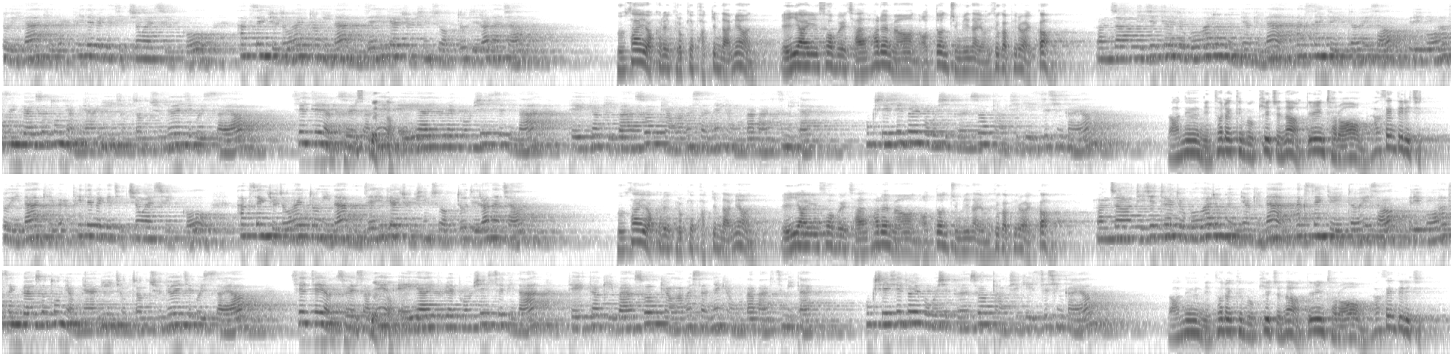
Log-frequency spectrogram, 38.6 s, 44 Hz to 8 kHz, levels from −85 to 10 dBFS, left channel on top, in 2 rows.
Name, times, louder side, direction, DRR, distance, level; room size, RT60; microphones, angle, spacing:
voice 1, 0.0-7.0 14.6-22.6 23.2-26.5 26.9-30.1 30.8-33.9, right 1 dB, 55° right, 0 dB, 3.8 m, -32 dB
voice 2, 8.2-10.0 10.4-14.0 24.2-24.5 34.9-38.2, left 2 dB, 55° left, 10 dB, 0.8 m, -29 dB
28.5 x 13.5 x 7.5 m, 2.2 s
head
